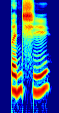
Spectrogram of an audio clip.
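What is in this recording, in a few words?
"奔驰", Chinese; HSK6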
